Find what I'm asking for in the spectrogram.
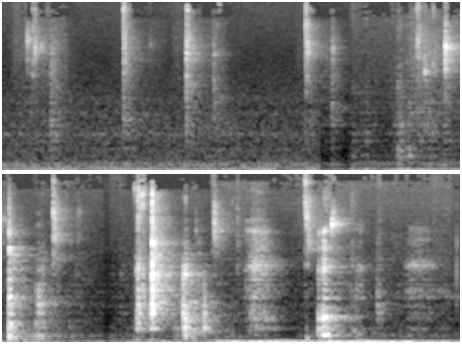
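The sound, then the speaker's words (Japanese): Water splashing and dripping as something is washed: irregular wet squishes, drips and taps, faint at first and growing louder over the last two seconds. “ほら、洗え。”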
